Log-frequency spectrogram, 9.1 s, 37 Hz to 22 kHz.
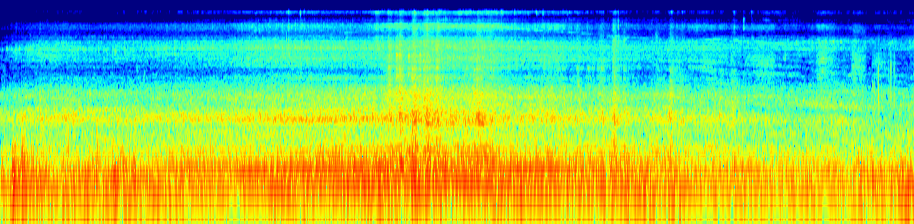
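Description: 2021 Ram 3500 dually's Cummins turbo-diesel engine working under load as the truck drags a fifth-wheel toy hauler through soft sand, in four-wheel-drive low. The engine revs up about two seconds in and eases off after about six seconds.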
